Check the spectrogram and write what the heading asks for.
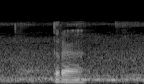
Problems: constant background noise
